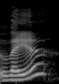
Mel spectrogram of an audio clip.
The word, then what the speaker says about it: Laya: I'm pretty sure it's Laya because you said it's like Maya with an L, right? It's like Maya, but with an L. Yeah. Am I saying it wrong? Is it Leia?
